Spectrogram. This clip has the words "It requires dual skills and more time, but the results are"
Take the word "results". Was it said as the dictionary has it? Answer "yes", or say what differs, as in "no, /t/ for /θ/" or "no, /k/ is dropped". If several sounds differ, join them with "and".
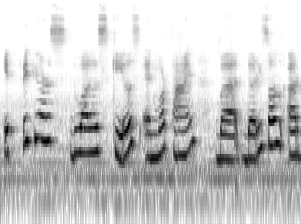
no, /s/ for /z/ and /s/ is dropped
